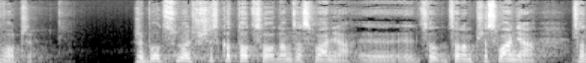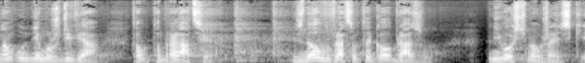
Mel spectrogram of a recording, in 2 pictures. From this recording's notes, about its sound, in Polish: Nagrania z rekolekcji i spotkań odbywających się w DA Resurrexit w Opolu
